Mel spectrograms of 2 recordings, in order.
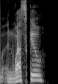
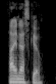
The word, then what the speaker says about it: Ionescu: Inescu? – Ionescu.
